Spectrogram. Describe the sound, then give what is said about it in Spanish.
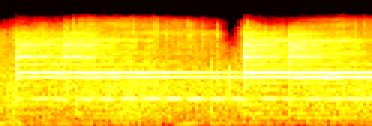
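A ship's bell rings out clearly, struck a few times to mark the hour, with a long, bright metallic ring sustaining between strokes. It is fairly loud, with no talking. “¿Sabes qué significa ese toque de campana, por supuesto? Picar la hora, señor.”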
